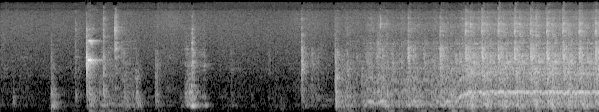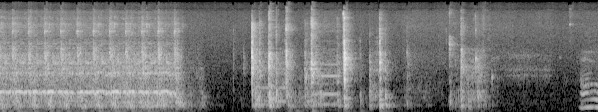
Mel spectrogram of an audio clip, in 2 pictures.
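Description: A sewing machine stitches fabric for a summer top in one steady, close whirring run of about four seconds, with short bursts of handling and clicking before and after.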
